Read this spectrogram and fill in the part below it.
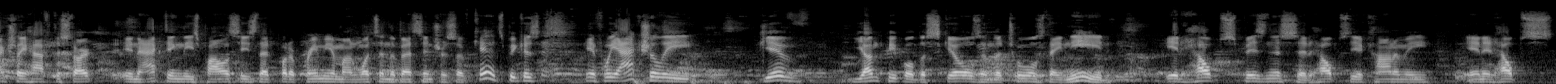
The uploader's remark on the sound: spoke at our very first Future of Work Conference held last year in November of 2019 at Pasadena City College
